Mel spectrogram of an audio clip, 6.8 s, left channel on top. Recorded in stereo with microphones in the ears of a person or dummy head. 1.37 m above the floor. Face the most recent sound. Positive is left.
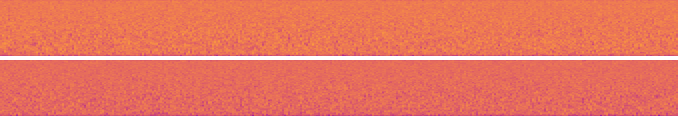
No sound to turn to.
